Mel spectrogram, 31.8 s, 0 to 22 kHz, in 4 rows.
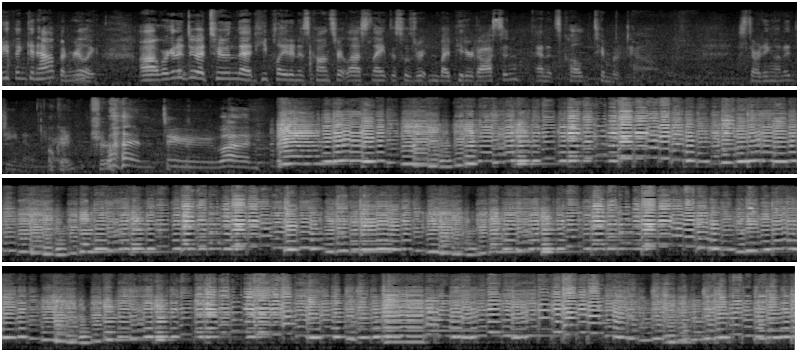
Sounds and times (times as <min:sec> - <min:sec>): Violin, fiddle: 0:10.5 - 0:31.7.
